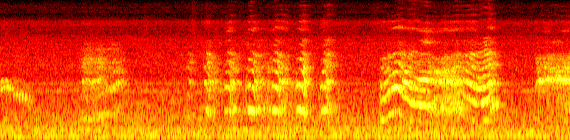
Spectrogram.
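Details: A yellow-naped amazon parrot with a parrot expert gives a jumble of short, choppy speech-like syllables, then a longer wavering, warbled phrase and a final nasal note, all indoors with low background hum.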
